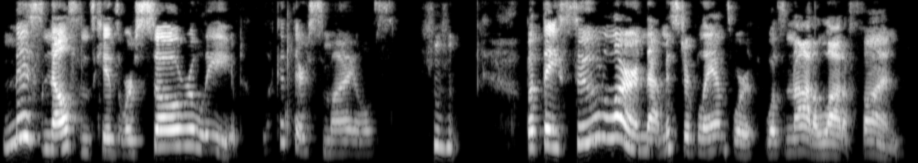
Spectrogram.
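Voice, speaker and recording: A woman reading a picture book aloud to young children in an expressive way, pausing to ask the listeners questions. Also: mid-range voice. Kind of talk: animated children's read-aloud with asides to the listeners.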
